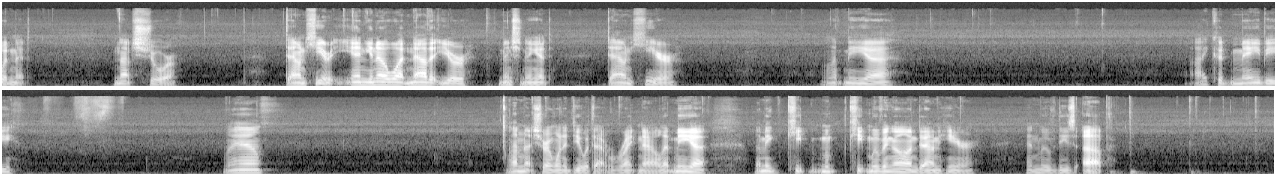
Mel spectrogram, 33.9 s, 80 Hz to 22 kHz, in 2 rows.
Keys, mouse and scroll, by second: 0.4 middle click, 3.1 click, 4.1 click, 5.1 click, 5.4 middle click, 6.1 shift+middle click, 6.5 scroll up 1, 6.8 middle click, 8.4 Tab, 9.1 ctrl+r, 10.5 click, 13.3 click, 13.9 ctrl+r, 15.5 click, 17.3 click, 19.2 click, 19.7 right click, 20.5 ctrl+Tab, 21.1 right click, 21.5 middle click, 24.2 click, 24.7 scroll, 26.1 click, 26.7 middle click, 27.9-28.9 scroll, 29.7 click, 29.9 middle click, 31.2 click, 32.8 Tab, 33.1 scroll down 2, 33.4 middle click.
